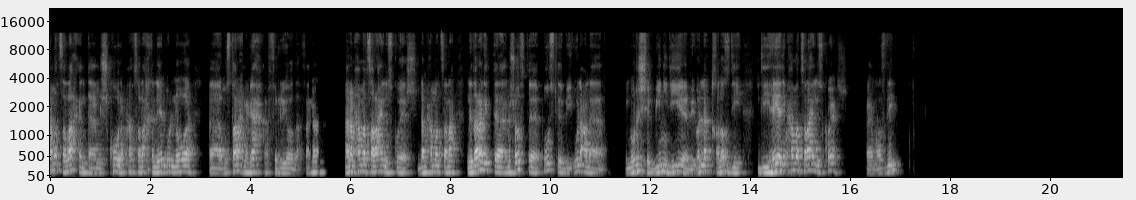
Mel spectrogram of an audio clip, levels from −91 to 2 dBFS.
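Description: Nothing in this speech recording stood out as a technical problem on listening.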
